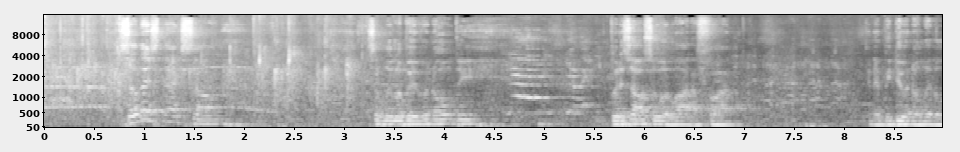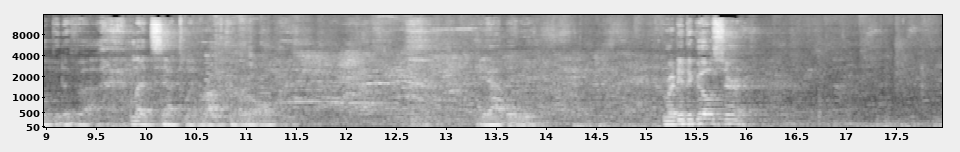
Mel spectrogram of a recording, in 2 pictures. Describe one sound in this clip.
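A man sings loudly through a microphone in a large echoing room.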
